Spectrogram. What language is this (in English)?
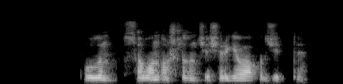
Tatar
